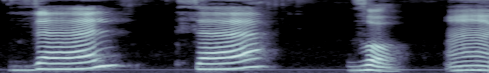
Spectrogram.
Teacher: Zal, sa dengan za. Semua hujung lidah keluar pada gigi depan.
